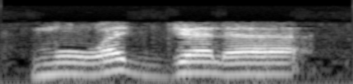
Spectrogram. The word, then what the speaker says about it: مؤجلة: نعم، فإذا تبدل فتلفظ موجلة، موجلة. أبدلنا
